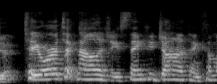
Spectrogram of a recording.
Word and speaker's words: Teyora: Um, this is, uh, Jonathan Gray with I'm pronouncing Teayora. Yeah. Teaora Technologies.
